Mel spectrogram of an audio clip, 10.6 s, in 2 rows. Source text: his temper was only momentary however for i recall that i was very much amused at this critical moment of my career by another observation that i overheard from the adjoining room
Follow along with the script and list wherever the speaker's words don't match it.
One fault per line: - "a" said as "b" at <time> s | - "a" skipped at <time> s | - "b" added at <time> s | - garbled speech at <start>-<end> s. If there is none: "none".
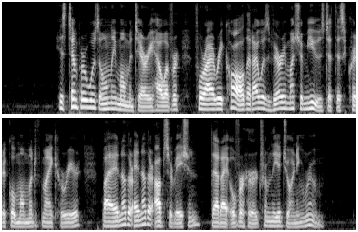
- "another" added at 7.3 s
